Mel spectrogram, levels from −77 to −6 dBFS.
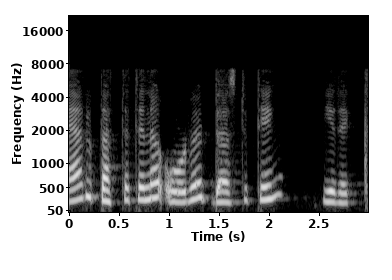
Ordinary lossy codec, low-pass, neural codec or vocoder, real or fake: none; 7.2 kHz; codec, 16 kHz, 0.5 kbps, X-Codec, HuBERT features, trained on balanced general audio; fake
